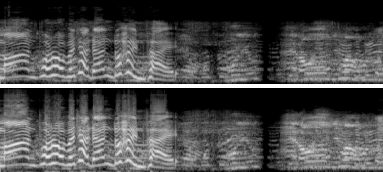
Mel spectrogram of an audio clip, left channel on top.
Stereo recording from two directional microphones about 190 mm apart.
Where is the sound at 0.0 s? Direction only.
5° left (ahead or behind).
